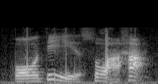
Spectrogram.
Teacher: 这个最后一个哈呀，应该读下来，应该读去声，就是四声。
